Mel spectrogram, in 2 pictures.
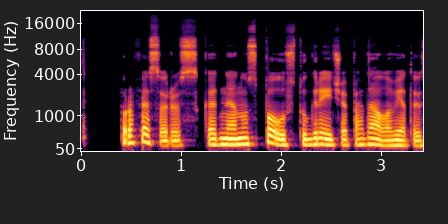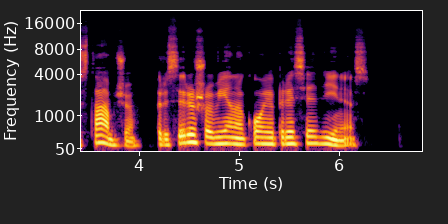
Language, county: Lithuanian, Panevėžys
